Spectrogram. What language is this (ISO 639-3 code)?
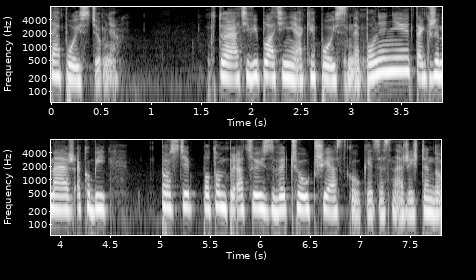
slk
